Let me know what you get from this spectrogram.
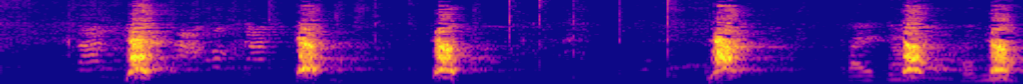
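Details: Dog being squeezed by a giant snake, barking during the attack it survived; six harsh barks at irregular intervals, mixed with men talking nearby.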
